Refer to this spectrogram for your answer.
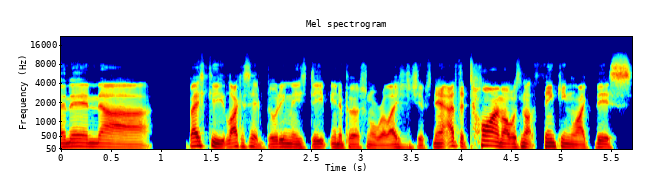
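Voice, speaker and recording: Someone with an Australian accent talks at a very fast pace, the sound dry and close with no echo and a quiet background. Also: man. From Australia, western suburbs of Melbourne. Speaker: athlete and student. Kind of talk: interview conversation.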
